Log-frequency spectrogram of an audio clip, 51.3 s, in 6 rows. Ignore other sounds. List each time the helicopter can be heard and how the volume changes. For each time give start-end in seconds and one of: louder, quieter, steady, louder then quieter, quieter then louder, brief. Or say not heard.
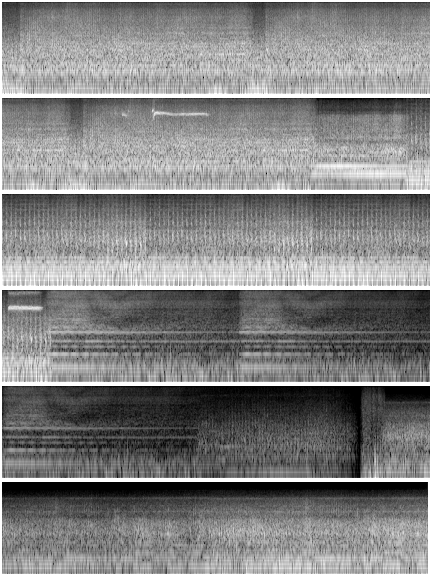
0.0-51.2 quieter then louder.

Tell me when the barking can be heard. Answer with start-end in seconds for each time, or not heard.
not heard.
